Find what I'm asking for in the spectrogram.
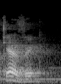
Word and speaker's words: Keswick: Spelled Keswick, but it's pronounced Keswick.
